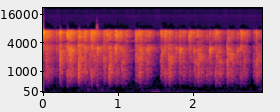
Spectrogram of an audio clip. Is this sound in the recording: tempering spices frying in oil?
no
